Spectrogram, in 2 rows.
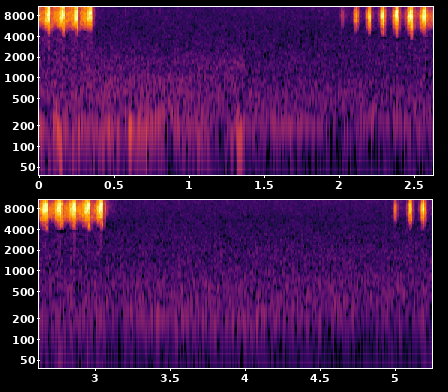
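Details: Swiss gold grasshopper singing at Wildhaus, Switzerland, on 7 October 2022: short bursts of rapid, hissy, high-pitched pulses, one cut off at the start, a full one of about a second with around ten pulses, then another beginning at the end.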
